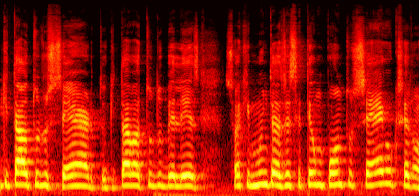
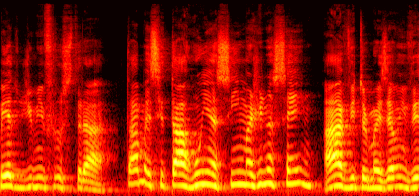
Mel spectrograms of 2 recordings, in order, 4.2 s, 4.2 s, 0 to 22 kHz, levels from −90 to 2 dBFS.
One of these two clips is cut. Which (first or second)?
second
